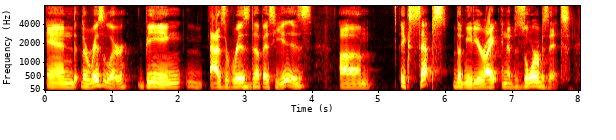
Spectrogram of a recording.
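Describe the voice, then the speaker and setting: A man's voice: medium pitch, fairly even intonation, slow. A man in his late twenties hosting his own pop culture podcast, talking casually and rambling with lots of fillers and restarts. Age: 20s. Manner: rambling, filler-heavy, self-deprecating. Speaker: podcast host. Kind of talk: casual solo commentary.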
